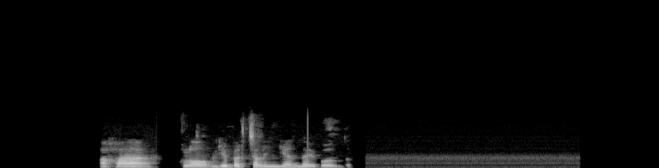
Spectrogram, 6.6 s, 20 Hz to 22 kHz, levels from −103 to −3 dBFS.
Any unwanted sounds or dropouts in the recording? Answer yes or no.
no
